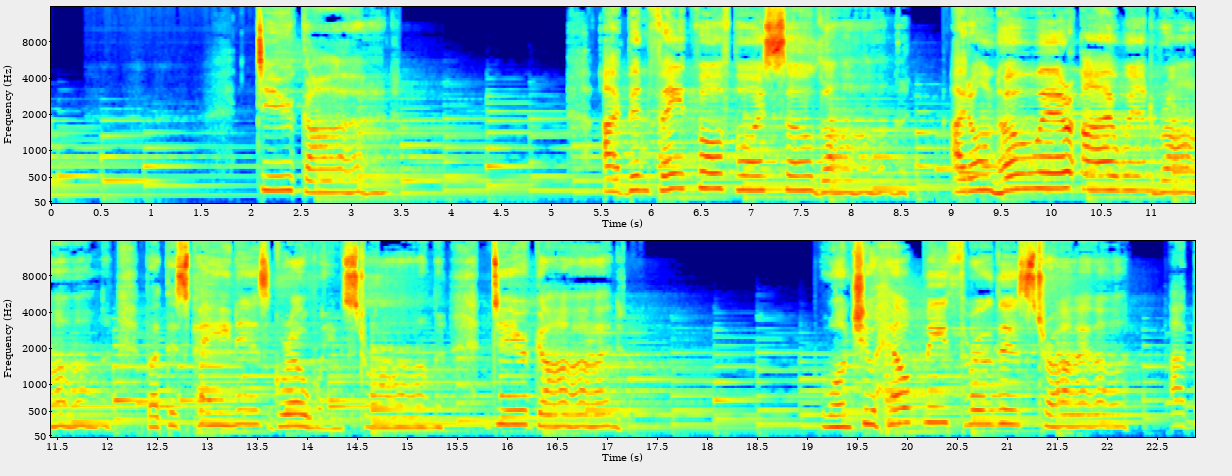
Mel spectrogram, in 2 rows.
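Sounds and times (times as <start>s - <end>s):
female vocal: 2.0s - 3.5s, 5.2s - 17.4s, 19.2s - 22.8s.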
